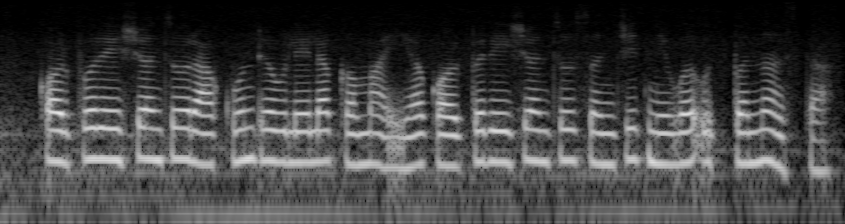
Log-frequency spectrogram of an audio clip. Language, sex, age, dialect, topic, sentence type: Marathi, female, 25-30, Southern Konkan, banking, statement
